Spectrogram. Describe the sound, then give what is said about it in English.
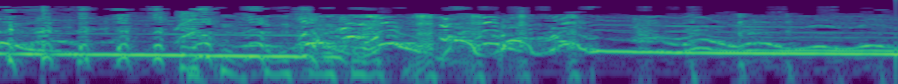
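A man howls loudly and several dogs join in, Amari the Black Lab on baritone, Charlie on tenor and Gidget on soprano, their wavering howls overlapping in a sustained chorus that rises and falls, with a few chuckles mixed in. “Oh, he's getting the dogs to howl with him.”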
